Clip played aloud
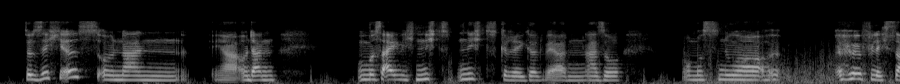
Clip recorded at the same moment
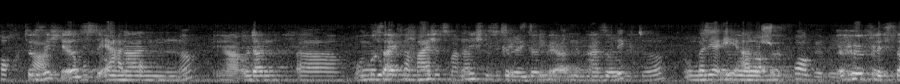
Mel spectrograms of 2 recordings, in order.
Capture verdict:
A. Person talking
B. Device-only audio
A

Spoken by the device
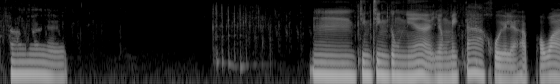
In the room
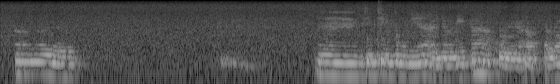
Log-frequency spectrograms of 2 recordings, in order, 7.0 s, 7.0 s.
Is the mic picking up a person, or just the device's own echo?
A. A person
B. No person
B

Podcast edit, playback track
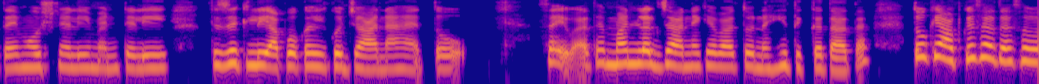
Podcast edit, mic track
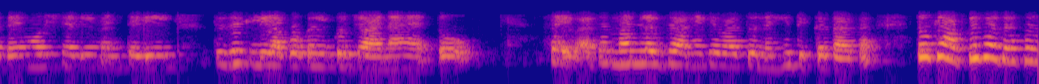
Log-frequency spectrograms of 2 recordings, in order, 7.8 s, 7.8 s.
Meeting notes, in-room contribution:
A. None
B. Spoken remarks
A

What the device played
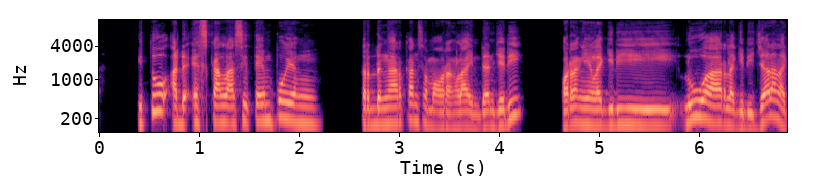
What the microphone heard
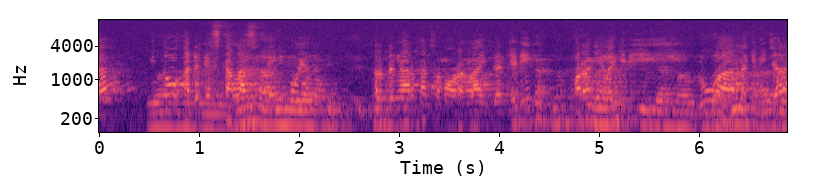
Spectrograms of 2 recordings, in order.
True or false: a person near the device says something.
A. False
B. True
B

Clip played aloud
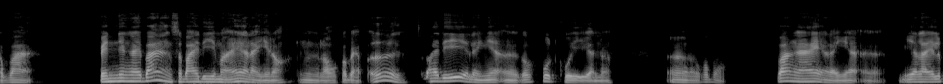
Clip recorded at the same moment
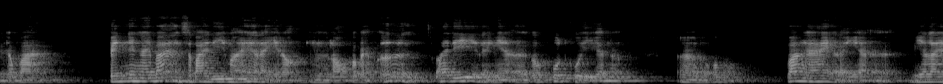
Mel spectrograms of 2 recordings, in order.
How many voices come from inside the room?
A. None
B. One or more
B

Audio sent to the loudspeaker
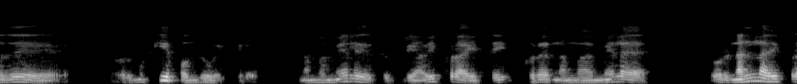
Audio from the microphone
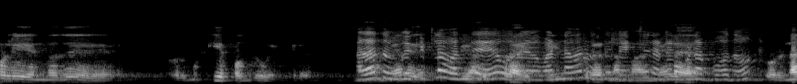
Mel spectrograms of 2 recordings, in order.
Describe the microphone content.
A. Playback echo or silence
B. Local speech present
B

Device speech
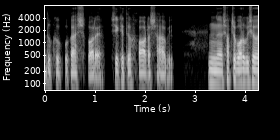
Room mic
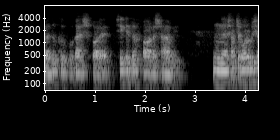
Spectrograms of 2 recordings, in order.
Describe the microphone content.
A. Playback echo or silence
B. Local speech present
A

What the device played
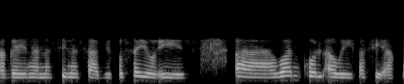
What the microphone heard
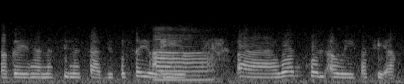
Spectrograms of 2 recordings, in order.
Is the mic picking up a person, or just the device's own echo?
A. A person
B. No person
A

